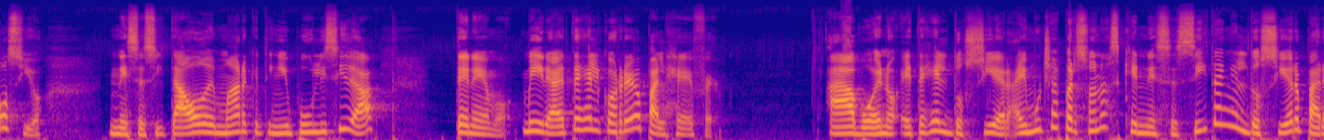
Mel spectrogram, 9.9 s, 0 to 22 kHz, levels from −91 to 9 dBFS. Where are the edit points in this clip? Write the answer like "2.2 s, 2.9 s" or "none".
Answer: none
